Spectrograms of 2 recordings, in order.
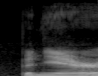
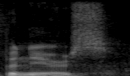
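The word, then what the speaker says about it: Beniers: them like Matty bener benier I hate saying that last name I always say it wrong benier is that right is it not B is it not bers is it bers I think it's just been years okay well I just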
